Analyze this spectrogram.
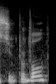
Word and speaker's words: Superb owl: I learned that the reason why Rave watches That's the reason why Rave watches the Super Bowl. Uh, it's pronounced Superb owl. There's a space.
